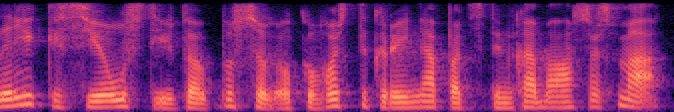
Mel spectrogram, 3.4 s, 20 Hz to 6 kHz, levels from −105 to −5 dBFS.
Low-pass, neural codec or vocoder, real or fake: 5.4 kHz; autoencoder, 22.05 kHz, a latent of 192 numbers a frame, VITS, trained on one speaker; fake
